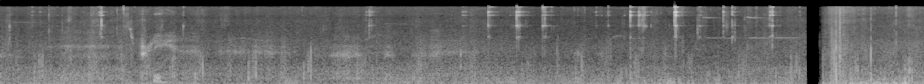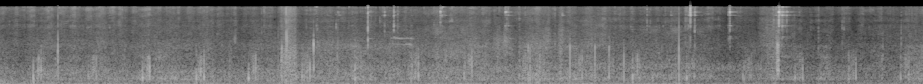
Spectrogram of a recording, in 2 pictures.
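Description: Footsteps of a person walking on an asphalt path, with scattered faint high ticks. The sound cuts out briefly about eight seconds in.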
